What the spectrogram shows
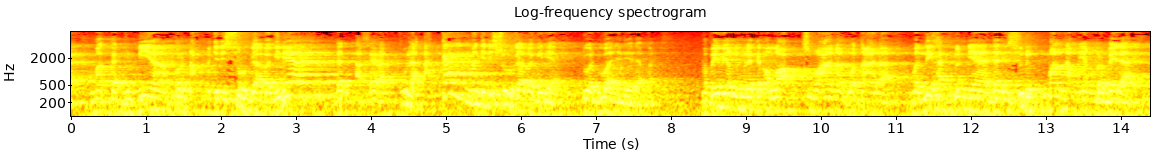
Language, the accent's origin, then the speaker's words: Indonesian; Sumatra, Indonesia; kita sebagai orang Sumatera bil khusus Minangkabau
